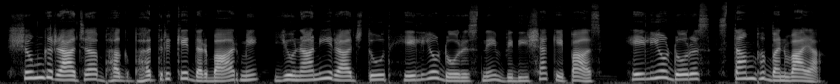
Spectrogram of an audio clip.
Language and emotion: Hindi, neutral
